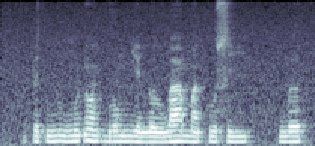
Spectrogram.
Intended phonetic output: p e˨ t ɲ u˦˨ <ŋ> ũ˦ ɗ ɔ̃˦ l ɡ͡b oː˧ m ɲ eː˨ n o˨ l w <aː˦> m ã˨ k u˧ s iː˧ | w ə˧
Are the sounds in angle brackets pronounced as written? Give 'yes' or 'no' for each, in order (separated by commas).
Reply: yes, yes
